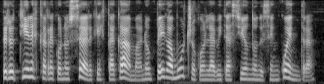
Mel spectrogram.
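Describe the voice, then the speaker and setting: A poor, hungry duke from a folk tale, a grown man grumbling his weary thoughts aloud, as a woman reading the story lends him her own low voice. The sound is dry and close. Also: animated, normal speed, darkish tone, dry recording, natural voice. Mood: weary, wistful.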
